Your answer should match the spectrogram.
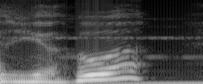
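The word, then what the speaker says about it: יהוה: capital D is used the actual Hebrew equals yod he V he we pronounce that as yahua and it comes from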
